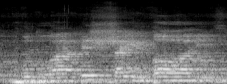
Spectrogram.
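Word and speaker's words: خُطُوَاتِ الشَّيْطَانِ: Kalau berhenti syaiton disambung khutuwatis syaitoni. Nah, berubah ya.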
